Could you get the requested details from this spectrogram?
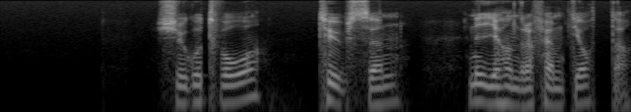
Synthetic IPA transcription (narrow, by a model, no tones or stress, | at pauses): ɕʉ̟ːɡʊt̪ʰvoː | t̪ʰʉ̟ːsənː | iːʊɦɵnd̪ɾafɛmt̪ʰɪɔt̪ʰːa̰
